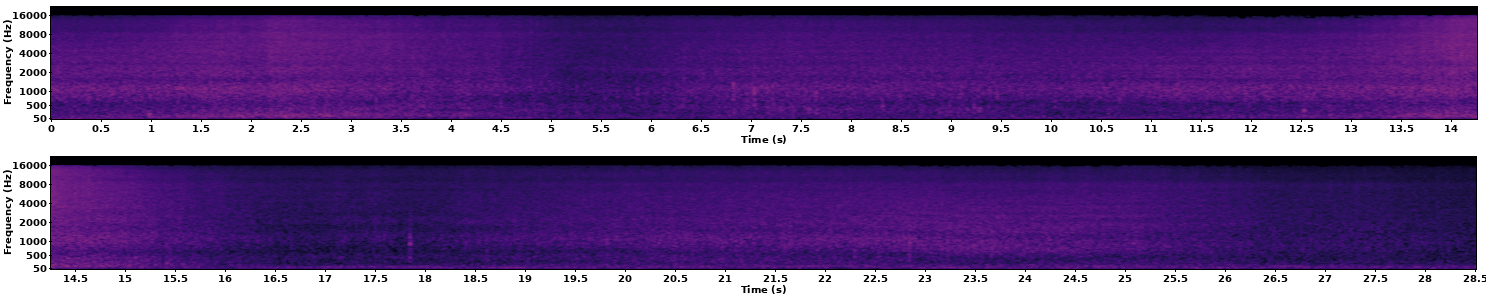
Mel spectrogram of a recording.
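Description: Ocean waves roll in and crash on rocks, surging and receding.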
